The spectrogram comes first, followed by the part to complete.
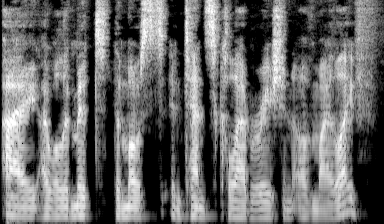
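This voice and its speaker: A man's voice: fairly low pitch, flat delivery, moderate pace, a bit bright. A man talking casually as the host of a podcast discussion.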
